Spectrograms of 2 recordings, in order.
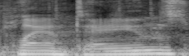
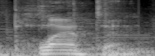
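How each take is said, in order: First: The second syllable is said with a full vowel. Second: The second syllable is reduced, as in mountain. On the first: The speaker calls it wrong. "a lot of people say plantains" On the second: The speaker calls it right. "the correct pronunciation of the word is plantain, like mountain or fountain"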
